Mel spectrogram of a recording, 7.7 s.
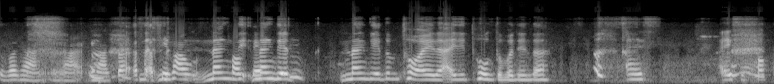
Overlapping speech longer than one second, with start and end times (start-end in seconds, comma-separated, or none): none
